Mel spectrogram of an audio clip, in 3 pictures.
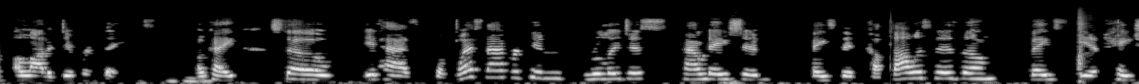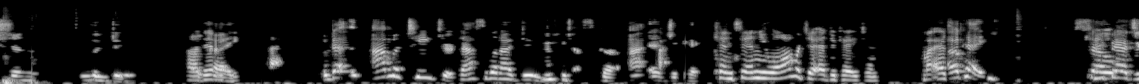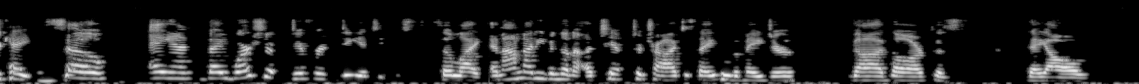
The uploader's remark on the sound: Excuse the audio, first timers here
